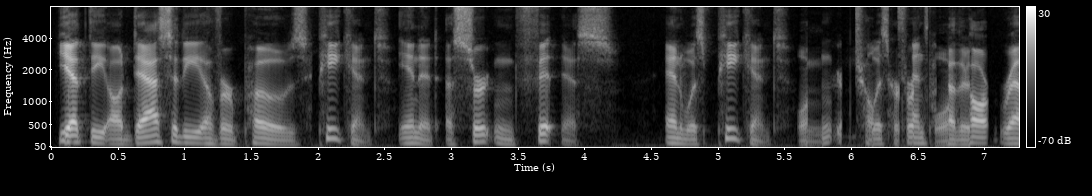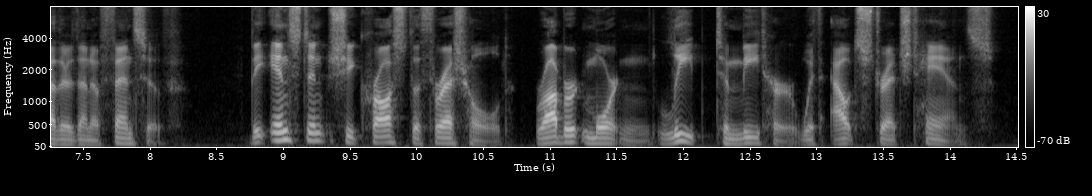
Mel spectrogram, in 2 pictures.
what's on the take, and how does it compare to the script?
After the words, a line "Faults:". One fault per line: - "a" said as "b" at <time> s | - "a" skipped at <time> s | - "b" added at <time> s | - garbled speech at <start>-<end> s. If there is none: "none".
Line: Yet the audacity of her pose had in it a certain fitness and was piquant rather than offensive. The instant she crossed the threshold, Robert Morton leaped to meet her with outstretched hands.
Yet the audacity of her pose piquant in it a certain fitness and was piquant [garbled] rather than offensive. The instant she crossed the threshold, Robert Morton leaped to meet her with outstretched hands.
Faults:
- "had" said as "piquant" at 1.9 s
- garbled speech at 5.6-7.0 s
